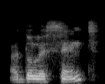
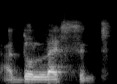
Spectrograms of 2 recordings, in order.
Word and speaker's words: adolescent: A gente só tem que tomar cuidado com a pronúncia, que não é adolescent, é adolescent.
